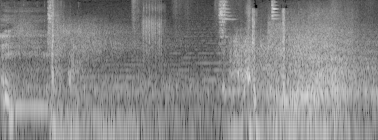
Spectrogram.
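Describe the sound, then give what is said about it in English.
A few sharp twangs and thwacks of arrows shot from a bow, snapping out in quick succession over a low rumbling background with no talking. “Since you won't believe me, I'll just shoot you with my bow and arrow.”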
